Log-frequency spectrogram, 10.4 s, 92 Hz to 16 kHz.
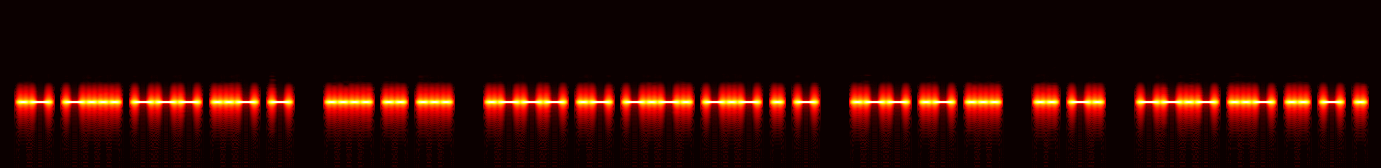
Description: Morse code, heard as a keyed tone, about 27 wpm, 700 Hz. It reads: ABOUT HIS JACKET WAS IN QUITE
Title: Pangram Challenge v2 - 28wpm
